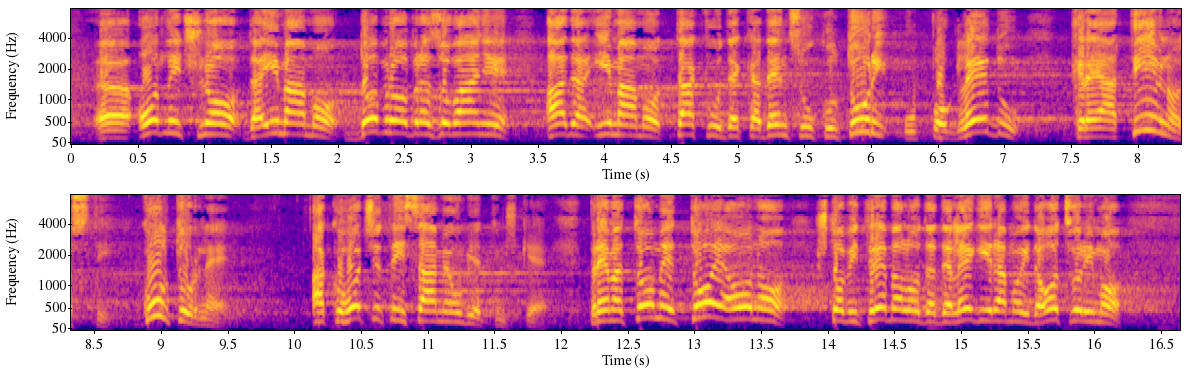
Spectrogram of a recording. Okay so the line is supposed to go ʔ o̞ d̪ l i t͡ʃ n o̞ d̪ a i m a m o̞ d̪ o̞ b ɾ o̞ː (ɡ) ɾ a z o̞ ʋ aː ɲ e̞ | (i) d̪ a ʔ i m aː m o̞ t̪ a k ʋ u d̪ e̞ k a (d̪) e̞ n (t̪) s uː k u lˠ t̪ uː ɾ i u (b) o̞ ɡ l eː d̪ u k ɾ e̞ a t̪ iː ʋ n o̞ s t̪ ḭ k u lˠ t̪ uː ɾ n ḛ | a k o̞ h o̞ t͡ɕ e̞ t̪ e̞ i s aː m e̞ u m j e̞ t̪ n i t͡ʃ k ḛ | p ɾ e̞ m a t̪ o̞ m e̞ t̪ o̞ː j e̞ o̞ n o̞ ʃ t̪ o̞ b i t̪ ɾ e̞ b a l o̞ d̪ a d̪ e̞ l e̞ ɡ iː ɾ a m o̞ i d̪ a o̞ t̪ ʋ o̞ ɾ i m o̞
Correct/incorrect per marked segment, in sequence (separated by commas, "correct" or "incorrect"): incorrect, incorrect, correct, correct, incorrect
